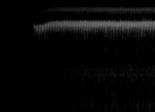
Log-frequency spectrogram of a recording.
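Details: Canary song meant for teaching young canaries: after a short silence, one steady high rolling trill begins and continues evenly, slightly rising in strength.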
